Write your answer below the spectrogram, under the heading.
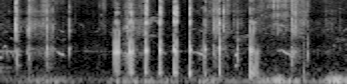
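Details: Francolin hen teaching her chicks to call: a quick run of sharp, evenly pulsed notes, roughly three a second, followed by softer chirps and a low rustle at the end.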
